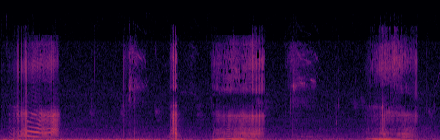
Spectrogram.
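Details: Snoring in a sleeping small black cat: rattling snores mixed with squeaky whistling sounds on some breaths.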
